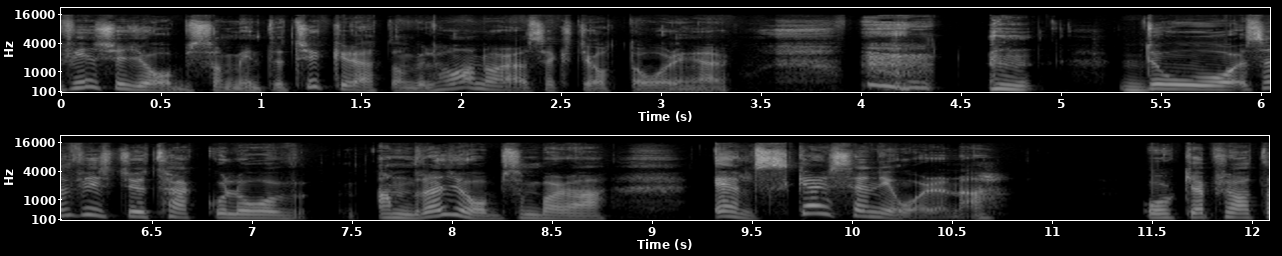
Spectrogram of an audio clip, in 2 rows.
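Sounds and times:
woman clearing throat: 4.0 - 4.9.

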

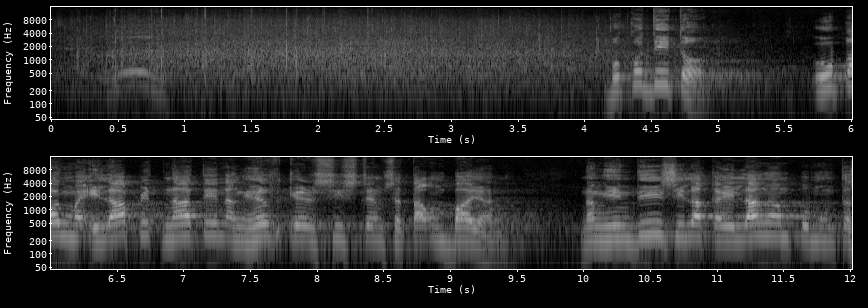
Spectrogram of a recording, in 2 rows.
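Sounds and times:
audience applauding: 0.0 - 4.4.

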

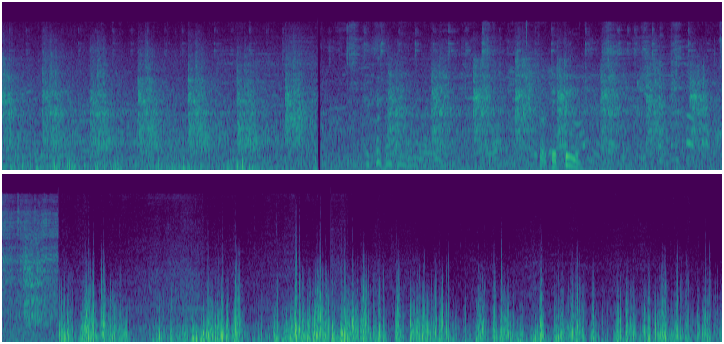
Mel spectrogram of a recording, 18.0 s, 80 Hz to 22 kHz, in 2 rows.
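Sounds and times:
wind on microphone: 0.0 - 18.0
person speaking: 4.7 - 9.1.

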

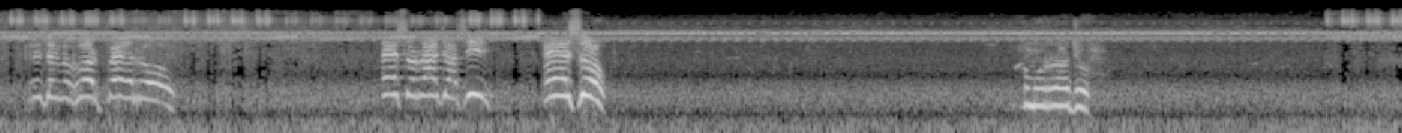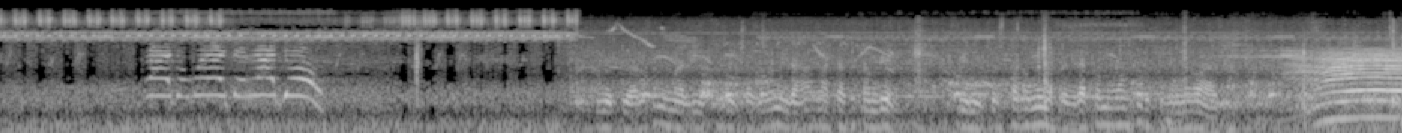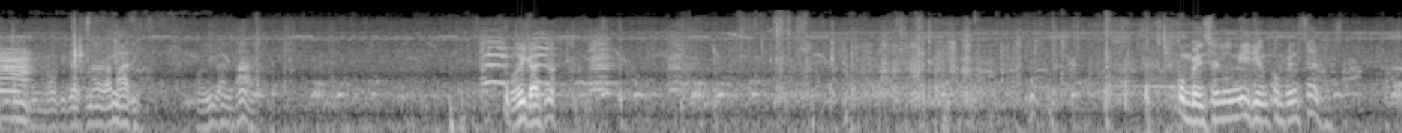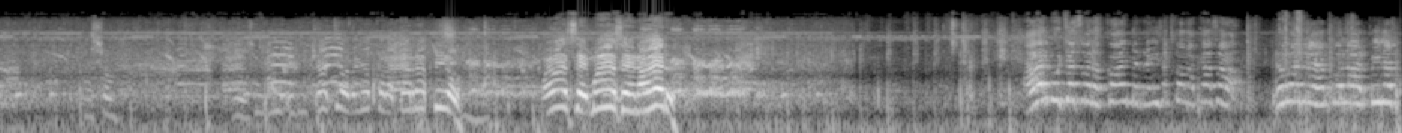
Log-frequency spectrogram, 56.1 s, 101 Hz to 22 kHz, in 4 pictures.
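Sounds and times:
crickets chirping: 0.0 - 56.0
high insect whine: 0.0 - 56.0
cow mooing: 26.8 - 28.4.

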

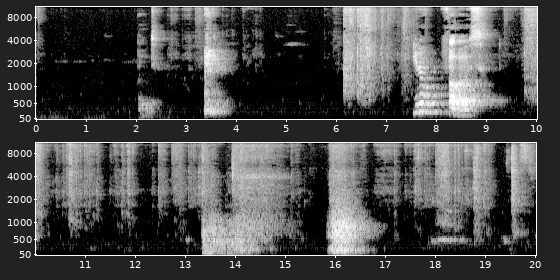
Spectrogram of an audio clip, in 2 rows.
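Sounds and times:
heavy breaths through mask: 13.9 - 15.3
faint shuffling: 17.0 - 20.0.

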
